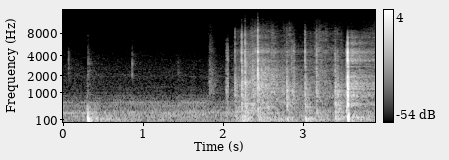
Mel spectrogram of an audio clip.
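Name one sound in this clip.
A metal drawer slides open.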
